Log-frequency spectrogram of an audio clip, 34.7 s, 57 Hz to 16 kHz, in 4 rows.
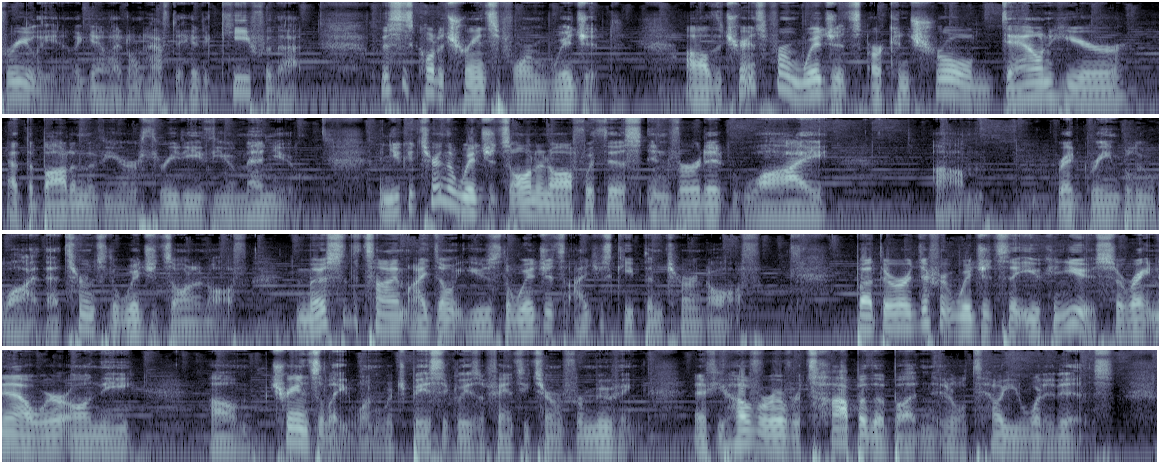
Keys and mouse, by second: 15.0 click, 17.3 click, 20.6 click, 25.2-26.6 right drag, 26.6 middle click, 26.8 click, 26.8 right click.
